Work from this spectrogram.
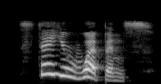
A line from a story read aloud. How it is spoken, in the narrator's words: called out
